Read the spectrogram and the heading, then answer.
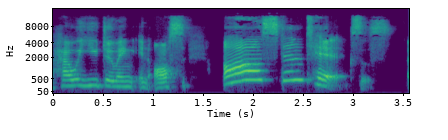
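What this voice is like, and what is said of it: Bad put-on Texas accent. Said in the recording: “I apologize for that accent. ... That was bad.”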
